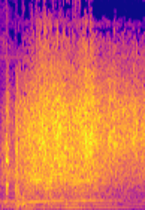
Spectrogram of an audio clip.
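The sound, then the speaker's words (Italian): A motorboat moves away across rather gloomy water, its engine giving a steady, tonal drone with a low hum that eases slightly in level toward the end. “questo non è il familiare suono e musica della motosega, ma è quello di un motoscafo che si allontana in delle acque abbastanza meste, in realtà,”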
